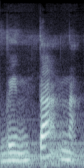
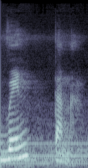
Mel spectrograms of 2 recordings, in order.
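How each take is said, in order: First: The stress falls on the middle syllable. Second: The stress falls outside the middle syllable. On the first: The speaker calls it right. "es ventana. Entonces, la sílaba tónica cayó en ta" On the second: The speaker calls it wrong. "no dices ventana o ventana"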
